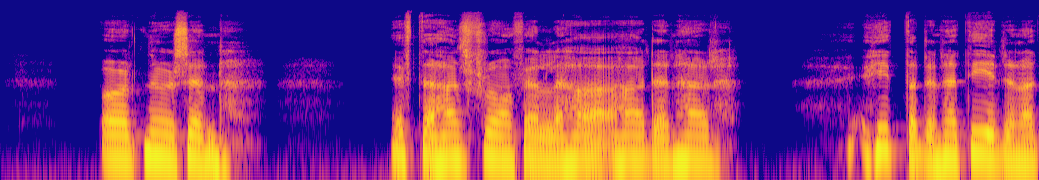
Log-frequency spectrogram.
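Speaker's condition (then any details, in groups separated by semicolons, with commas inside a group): Parkinson's disease; slightly shaky, very clumsy fumbling hands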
